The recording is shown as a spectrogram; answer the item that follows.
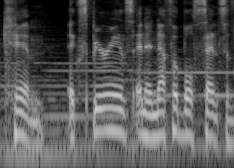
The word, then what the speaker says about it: Chim: By the way, I'm pronouncing it Kim because that's how Kirkbride said it was pronounced, and the way Lehman Tuttle said it was pronounced, Chim, as in chimpanzee, sounds worse to my ears.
